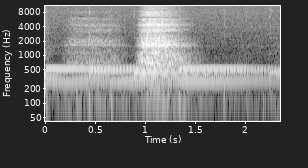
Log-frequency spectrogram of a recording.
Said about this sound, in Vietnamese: nóng quá mình không có mic thế là mình định chui vào chăn để nói với chuyện với mọi người nhưng mà thật sự là mình không thở được mình hết cả hơi luôn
